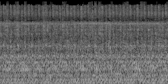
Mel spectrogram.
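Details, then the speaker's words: Vandalised salvage VW Golf Mk6 bought at auction, oil levels fine: a steady, even idle hum with no knocks, misses or rattles; the engine sounds brilliant and healthy. "but I could say this engine really good your sounds brilliant"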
